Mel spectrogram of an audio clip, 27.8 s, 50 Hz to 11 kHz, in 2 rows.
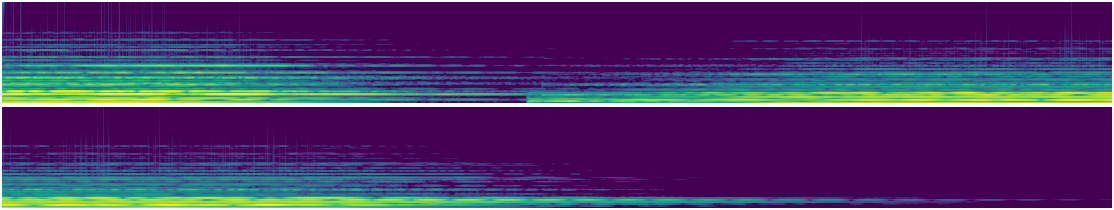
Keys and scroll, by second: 18.7 f, 19.5 super+0, 20.4 super++.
